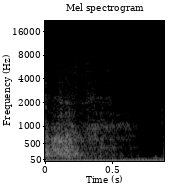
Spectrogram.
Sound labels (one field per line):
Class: drawer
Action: opening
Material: wooden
